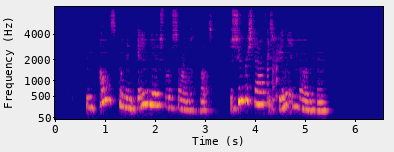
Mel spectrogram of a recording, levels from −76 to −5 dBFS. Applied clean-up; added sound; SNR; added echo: neural mask model DeepFilterNet 3.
